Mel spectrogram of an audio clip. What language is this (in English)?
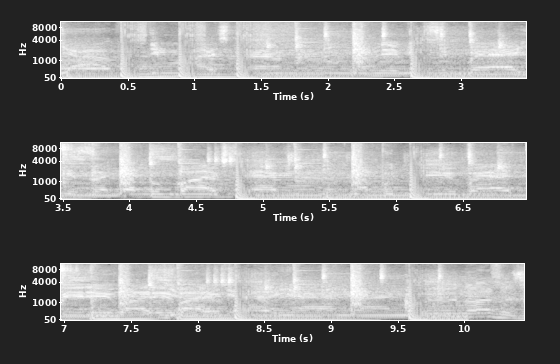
Polish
